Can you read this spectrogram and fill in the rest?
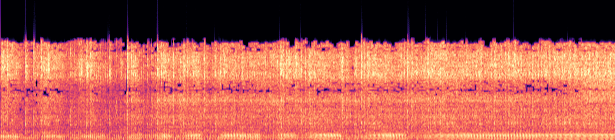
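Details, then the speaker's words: Echo gas trimmer, hard to start, running: two-stroke revs and wavers with a loose rattle from the lower shaft; the head doesn't turn, drive shaft rattling. "so it's definitely down here in the shaft that thing sounds like it's just rattling around in there that little uh drive shaft"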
